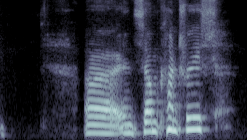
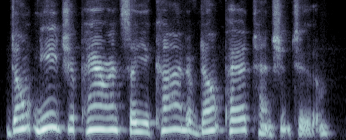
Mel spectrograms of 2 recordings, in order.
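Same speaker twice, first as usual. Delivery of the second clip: ordinary delivery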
